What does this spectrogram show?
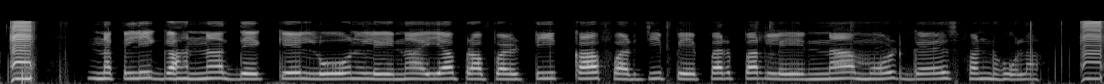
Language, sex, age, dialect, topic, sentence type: Bhojpuri, female, 18-24, Western, banking, statement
